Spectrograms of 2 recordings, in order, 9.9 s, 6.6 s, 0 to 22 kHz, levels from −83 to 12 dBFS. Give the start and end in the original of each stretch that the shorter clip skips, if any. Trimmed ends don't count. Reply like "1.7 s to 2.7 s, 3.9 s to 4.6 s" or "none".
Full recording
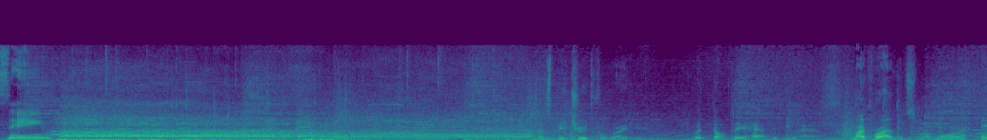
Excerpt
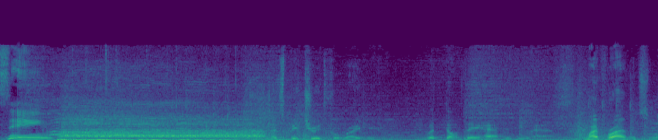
2.6 s to 5.3 s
